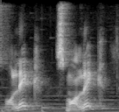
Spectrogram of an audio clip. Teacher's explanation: you would drop one of the consonant sounds and combine the 2 sounds. For example, this is pronounced small lake, right? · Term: linking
